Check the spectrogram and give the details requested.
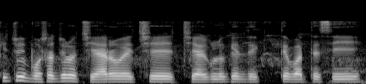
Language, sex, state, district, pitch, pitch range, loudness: Bengali, male, West Bengal, Alipurduar, 125 Hz, 120-130 Hz, -19 LUFS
